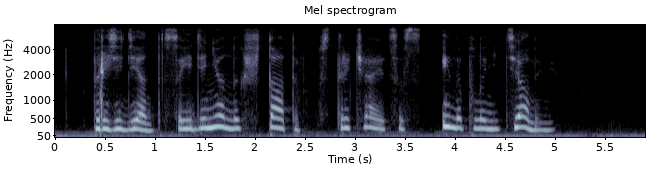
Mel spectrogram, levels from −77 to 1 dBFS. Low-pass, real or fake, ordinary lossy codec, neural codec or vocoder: 7.2 kHz; real; Opus, 24 kbps; none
